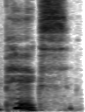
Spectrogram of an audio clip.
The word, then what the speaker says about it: pyx: the sacred host properly and with reverence the pigs it's spelled pyx is a blessed vessel made Flat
